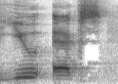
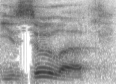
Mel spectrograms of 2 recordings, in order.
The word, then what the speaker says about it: UXLA: And although not originally, there's one star system called, it's UXLA. And at first I thought it was like a stupid hick. I thought it was Uxla, but that's not. It's pronounced Uzula.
